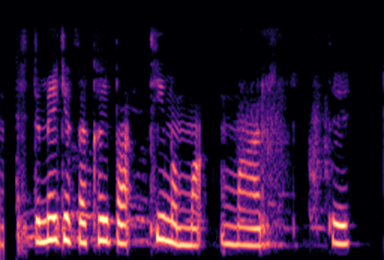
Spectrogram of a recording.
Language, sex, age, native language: Icelandic, female, 10, Icelandic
